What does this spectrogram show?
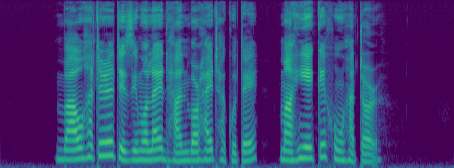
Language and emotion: Assamese, neutral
